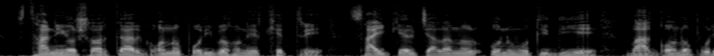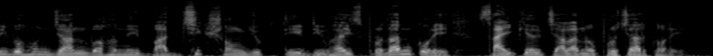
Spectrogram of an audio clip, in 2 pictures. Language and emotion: Bengali, neutral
